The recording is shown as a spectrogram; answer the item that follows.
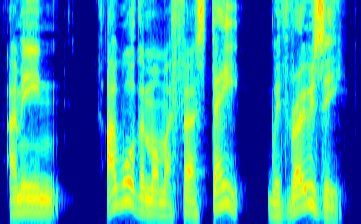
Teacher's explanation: we've got date and Rosie as the stresses in the sentence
